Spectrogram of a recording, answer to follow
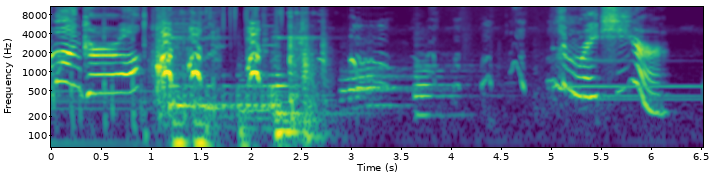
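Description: A cartoon puppy voicing short rising-and-falling yips and whines over light background music, with dull thunks about a second in and a long falling cry near the end.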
